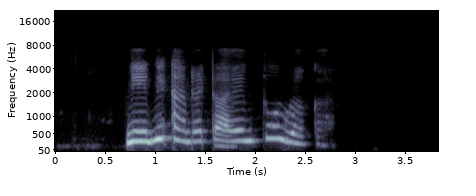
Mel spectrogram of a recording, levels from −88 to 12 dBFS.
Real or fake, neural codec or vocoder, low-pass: fake; codec, 16 kHz, 1 kbps, X-Codec, HuBERT features, trained on general audio; 7.2 kHz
